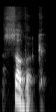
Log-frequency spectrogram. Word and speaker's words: Southwark: It's like Southwark in London is pronounced Southwark.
